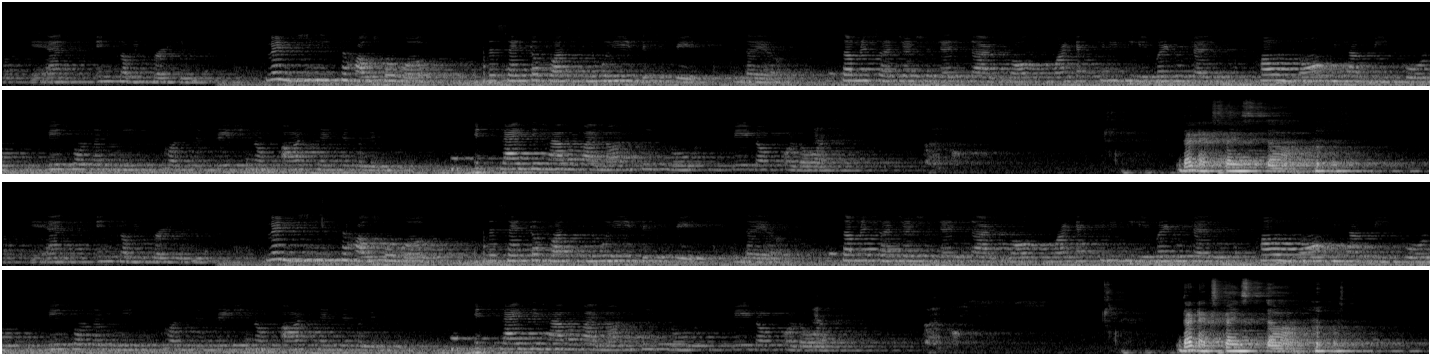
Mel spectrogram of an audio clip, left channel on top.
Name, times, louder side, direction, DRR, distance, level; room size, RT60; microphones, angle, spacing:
voice 1, 0.3-2.0 2.6-4.3 4.8-7.0 7.3-7.9 8.4-12.2 12.5-14.4 14.7-18.4 19.0-21.3 21.6-22.6, left 1 dB, 10° left, 2 dB, 2.6 m, -34 dB
sound 1, 2.1-19.2, equal, 15° right, 1.6 m, -37 dB
voice 2, 23.5-23.9 26.0-27.7, right 2 dB, 70° right, 5 dB, 1.2 m, -23 dB
26.0 x 13.0 x 9.1 m, 2.7 s
head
